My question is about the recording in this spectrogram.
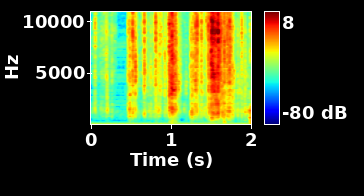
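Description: Clear plastic bag crinkling as hands handle it and work it open to get at the plastic kit sprues inside, in a few short rustles.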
